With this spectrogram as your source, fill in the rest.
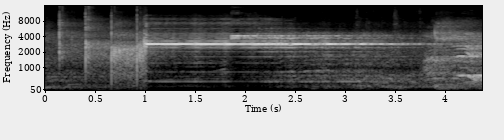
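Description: A referee's whistle blows a long, shrill blast.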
